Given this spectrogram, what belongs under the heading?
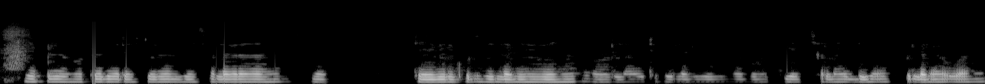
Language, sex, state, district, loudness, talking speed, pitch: Hindi, male, Jharkhand, Jamtara, -25 LUFS, 170 wpm, 120 Hz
